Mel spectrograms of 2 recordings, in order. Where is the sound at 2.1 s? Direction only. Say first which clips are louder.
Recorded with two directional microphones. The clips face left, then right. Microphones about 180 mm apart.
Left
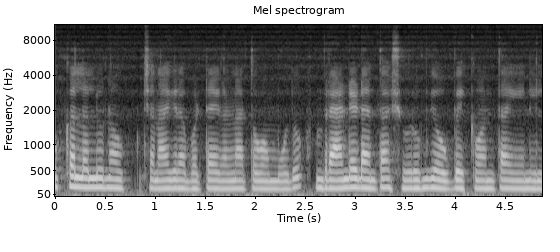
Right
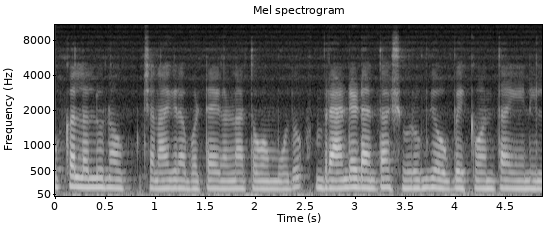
Left 4 dB; 15° left (ahead or behind).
